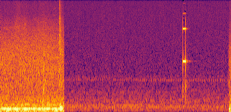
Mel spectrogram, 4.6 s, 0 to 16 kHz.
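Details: Brief electronic beeps over quiet room hum, with a steady tone at the start: confirmation beeps from a Sapphire infusion pump while a dopamine infusion is programmed at 10 micrograms per kilogram per minute, 250 millilitre volume.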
